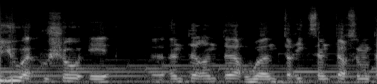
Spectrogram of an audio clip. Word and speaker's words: Hunter x Hunter: que tu sais qu'il ne faut pas prononcer le x tu dis hunter a été instituée comme moi et que ton cerveau d'occidental reste à ce mail est l'unique ce soit muet à tuffé hunter x hunter 6 et captive enfin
